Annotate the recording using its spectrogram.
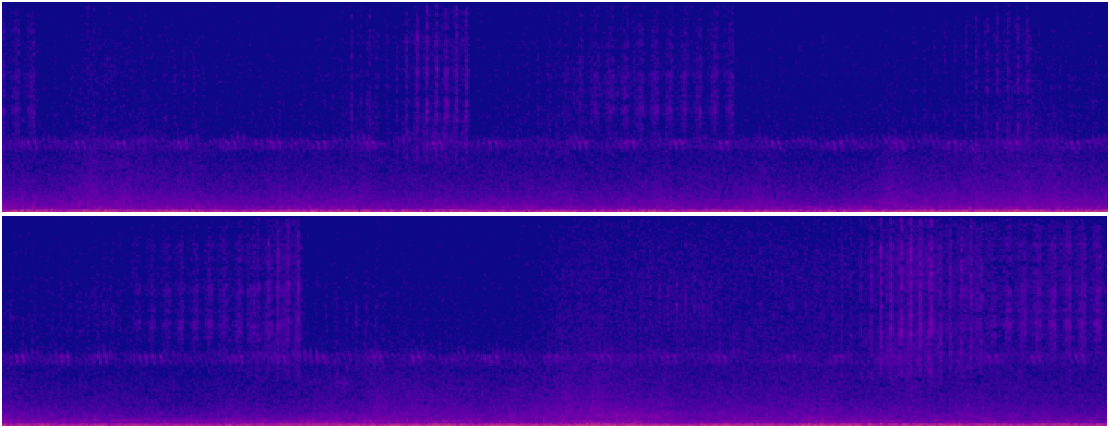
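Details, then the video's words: Crickets on a summer full-moon night in a barley field: a thin, high, steadily pulsing chirp runs through the clip beneath a heavy, low rumble of wind blowing through the grass. "Crickets Chirping"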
